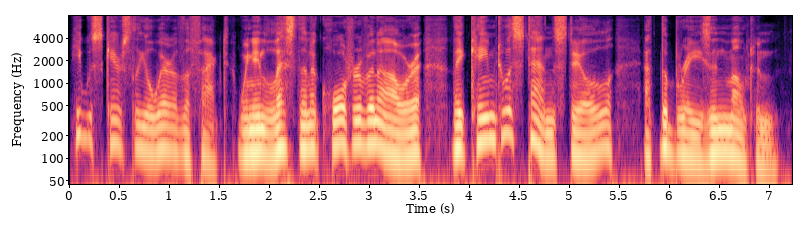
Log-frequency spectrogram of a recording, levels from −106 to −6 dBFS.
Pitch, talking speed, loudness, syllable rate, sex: 125 Hz, 200 wpm, -16 LUFS, 5.2 syllables/s, male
